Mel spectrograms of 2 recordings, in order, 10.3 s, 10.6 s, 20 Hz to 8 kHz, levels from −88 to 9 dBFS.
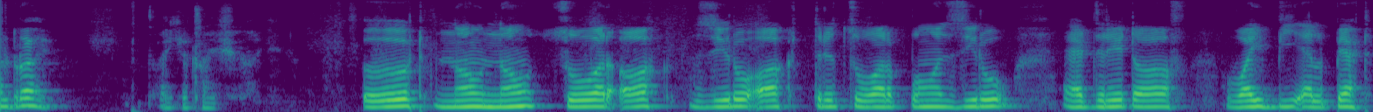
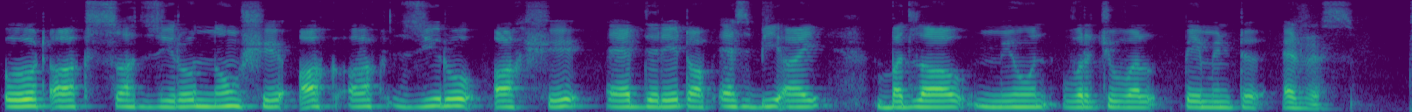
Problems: background conversations at intervals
